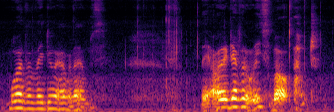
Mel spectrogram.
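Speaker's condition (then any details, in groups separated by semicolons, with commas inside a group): Cerebral palsy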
